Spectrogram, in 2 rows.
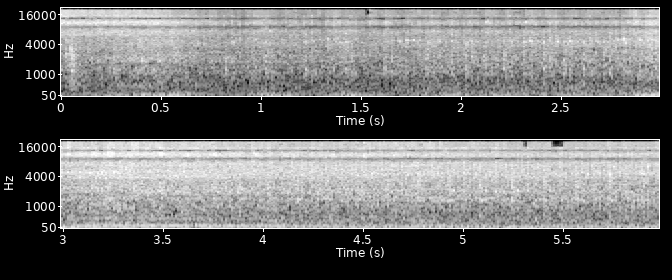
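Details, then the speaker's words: MAN TGM 18.340 truck, D0836 LFL65 diesel, 745,889 km, previously smoking with no compression in cylinder 6; rebuilt and reinstalled. At first start it cranks, fires and settles into a steady, even low idle with no knocks: normal. "Động cơ đã được lắp đặt, mọi thứ được kết nối ở mọi nơi, chúng tôi đang thử lần đầu tiên khởi động, giả sử"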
